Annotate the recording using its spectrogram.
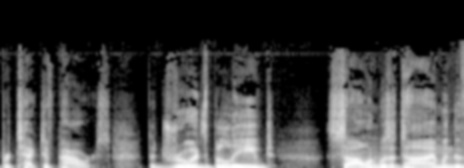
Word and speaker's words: Samhain: Between October 31st and November 1st, spelled Samhain, pronounced Samhain. So that's cool. Thanks for making it easy, Celts.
